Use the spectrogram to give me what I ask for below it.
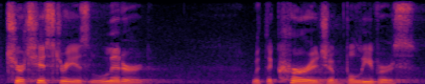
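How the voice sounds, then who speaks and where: A male pastor preaching a sermon in a church, conversational in tone, swinging between loud emphatic lines and hushed quiet ones. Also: medium pitch, lively intonation, unhurried. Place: church sanctuary. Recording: long church reverb with faint room noise.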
